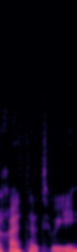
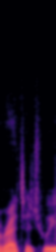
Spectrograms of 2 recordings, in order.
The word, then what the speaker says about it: ratatouille: Say how I feel like I say it all in one syllable. My French accent is also terrible, so any native French speakers are going to correct me, but I say ratatouille.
